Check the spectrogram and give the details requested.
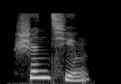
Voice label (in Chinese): "申请", Chinese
